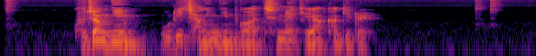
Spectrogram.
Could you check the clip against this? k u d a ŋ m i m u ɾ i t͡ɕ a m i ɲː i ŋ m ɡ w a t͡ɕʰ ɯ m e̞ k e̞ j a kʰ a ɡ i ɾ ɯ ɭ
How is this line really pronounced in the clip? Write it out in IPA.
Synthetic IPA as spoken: k u d͡ʑ a ŋ ɲ i m u ɾ i t͡ɕ a ŋ i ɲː i m ɡ w a t͡ɕʰ ɯ m e̞ k e̞ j a kʰ a ɡ i ɾ ɯ ɭ

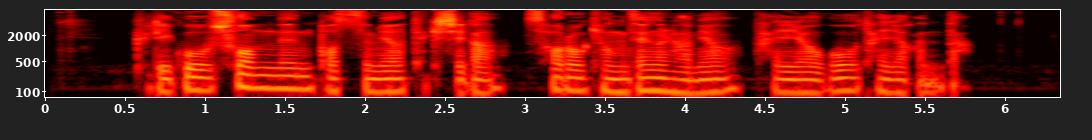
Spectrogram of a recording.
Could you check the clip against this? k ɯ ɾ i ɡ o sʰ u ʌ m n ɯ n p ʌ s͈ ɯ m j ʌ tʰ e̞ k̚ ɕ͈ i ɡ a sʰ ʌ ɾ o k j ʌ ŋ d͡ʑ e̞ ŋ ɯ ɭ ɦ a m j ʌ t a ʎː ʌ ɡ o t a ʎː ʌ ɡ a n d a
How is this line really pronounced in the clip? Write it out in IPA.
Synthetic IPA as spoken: k ɯ ɾ i ɡ o sʰ u ʌ m n ɯ n p ʌ s͈ ɯ m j ʌ tʰ e̞ k̚ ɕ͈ i ɡ a sʰ ʌ ɾ o k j ʌ ŋ d͡ʑ e̞ ŋ ɯ ɭ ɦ a m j ʌ t a ʎː ʌ ɡ o t a ʎː ʌ ɡ a n d a

